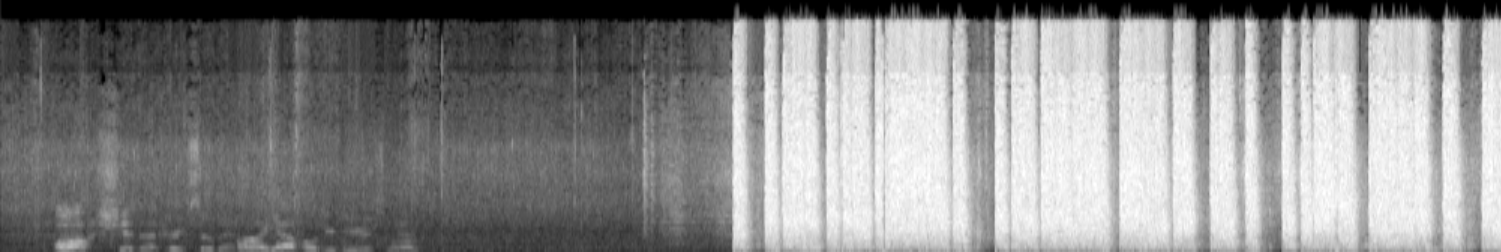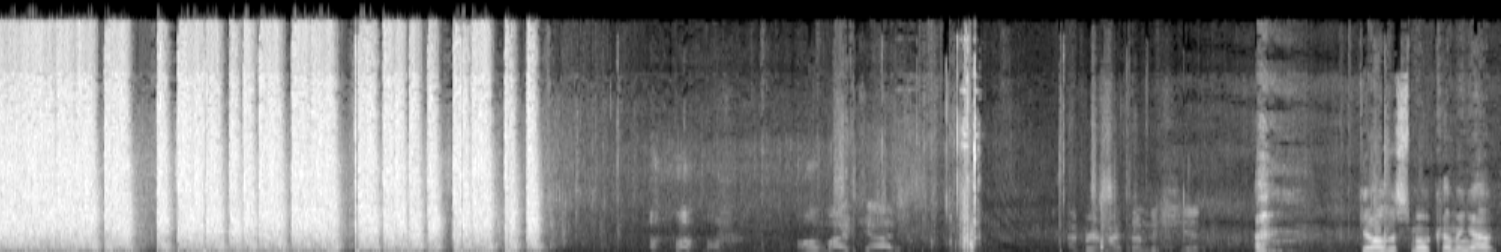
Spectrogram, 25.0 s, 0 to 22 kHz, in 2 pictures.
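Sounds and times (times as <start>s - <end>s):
firecrackers crackling bangs: 5.3s - 17.6s.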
